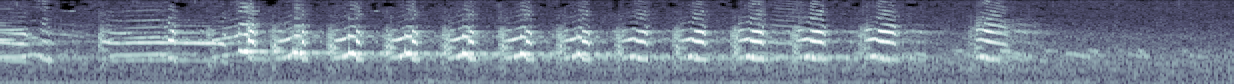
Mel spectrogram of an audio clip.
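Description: A bird calling in a fast series of short calls, about three a second, each dropping in pitch at its end, for several seconds, with one last call after a short pause.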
